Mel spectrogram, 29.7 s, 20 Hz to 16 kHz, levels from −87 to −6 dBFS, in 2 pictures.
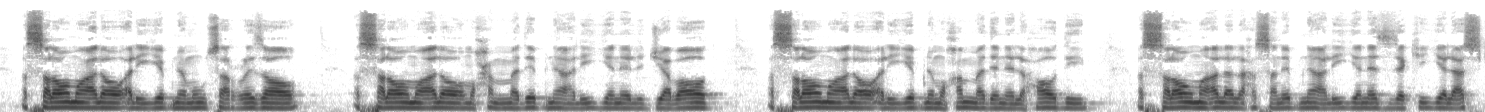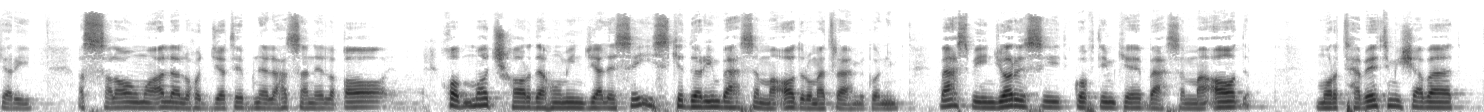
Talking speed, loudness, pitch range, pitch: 115 wpm, -28 LUFS, 115-130 Hz, 125 Hz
